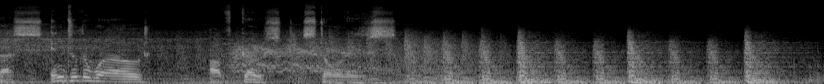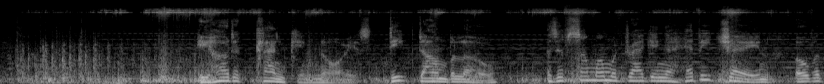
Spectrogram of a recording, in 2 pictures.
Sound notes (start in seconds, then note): 4.4 suspenseful music; 8.0 cellar rattling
